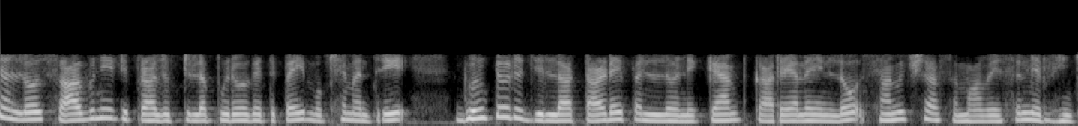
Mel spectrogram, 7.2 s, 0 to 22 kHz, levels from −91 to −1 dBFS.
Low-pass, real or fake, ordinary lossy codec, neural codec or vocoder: 3.6 kHz; fake; none; codec, 16 kHz, 2 kbps, FunCodec, trained on Chinese and English, 25 frames a second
